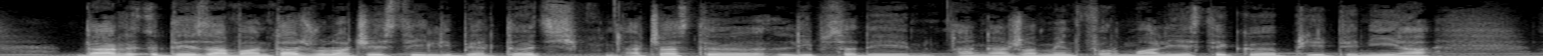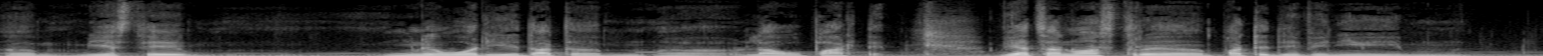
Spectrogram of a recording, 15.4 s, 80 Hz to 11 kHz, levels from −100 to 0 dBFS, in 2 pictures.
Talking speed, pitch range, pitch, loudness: 85 wpm, 115-155 Hz, 130 Hz, -29 LUFS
